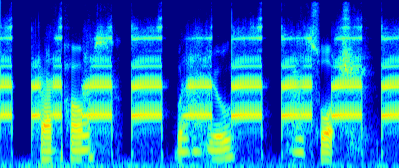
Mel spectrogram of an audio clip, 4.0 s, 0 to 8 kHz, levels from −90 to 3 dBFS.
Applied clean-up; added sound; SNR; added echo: neural diffusion model UNIVERSE++.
